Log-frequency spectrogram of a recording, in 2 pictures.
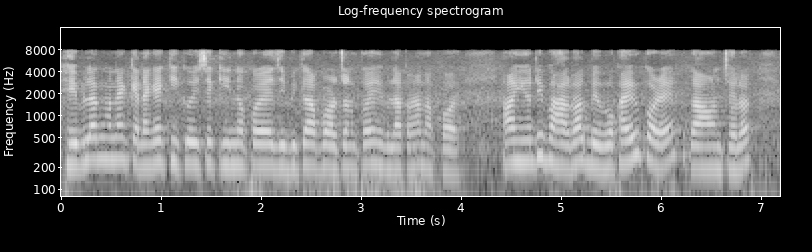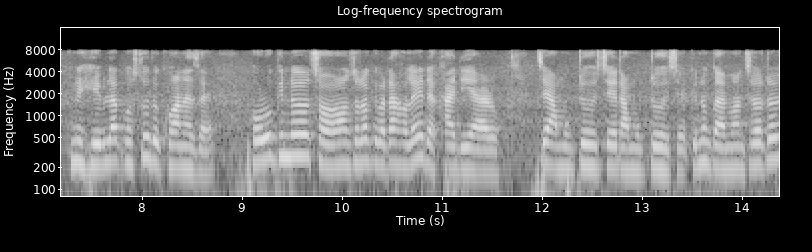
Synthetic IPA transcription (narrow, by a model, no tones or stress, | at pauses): xejbilak̚manɛkɛnɛkɔjkikoɹisɛkinɔkɔɹɛzibikapɔɹzɔnkɔjxejbilakːɔtʰanɔkɔj | aɹuhiɦɔ̃tibʱalbʱalbjɔbɔkʰaɹiʊkɔɹɛɡãwɔnsɔlɔt̚ | kintuɦejbilak̚bɔstudekʰuwanazaj | xoɹuk̬intusɔɦɔɔnsɔlɔtkibataɦolɛdɛkʰajdijaaɹu | zɛamuk̚tʊɦojsɛtamuk̚tʊɦojsɛkintuɡajmansɔlɔtʊ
